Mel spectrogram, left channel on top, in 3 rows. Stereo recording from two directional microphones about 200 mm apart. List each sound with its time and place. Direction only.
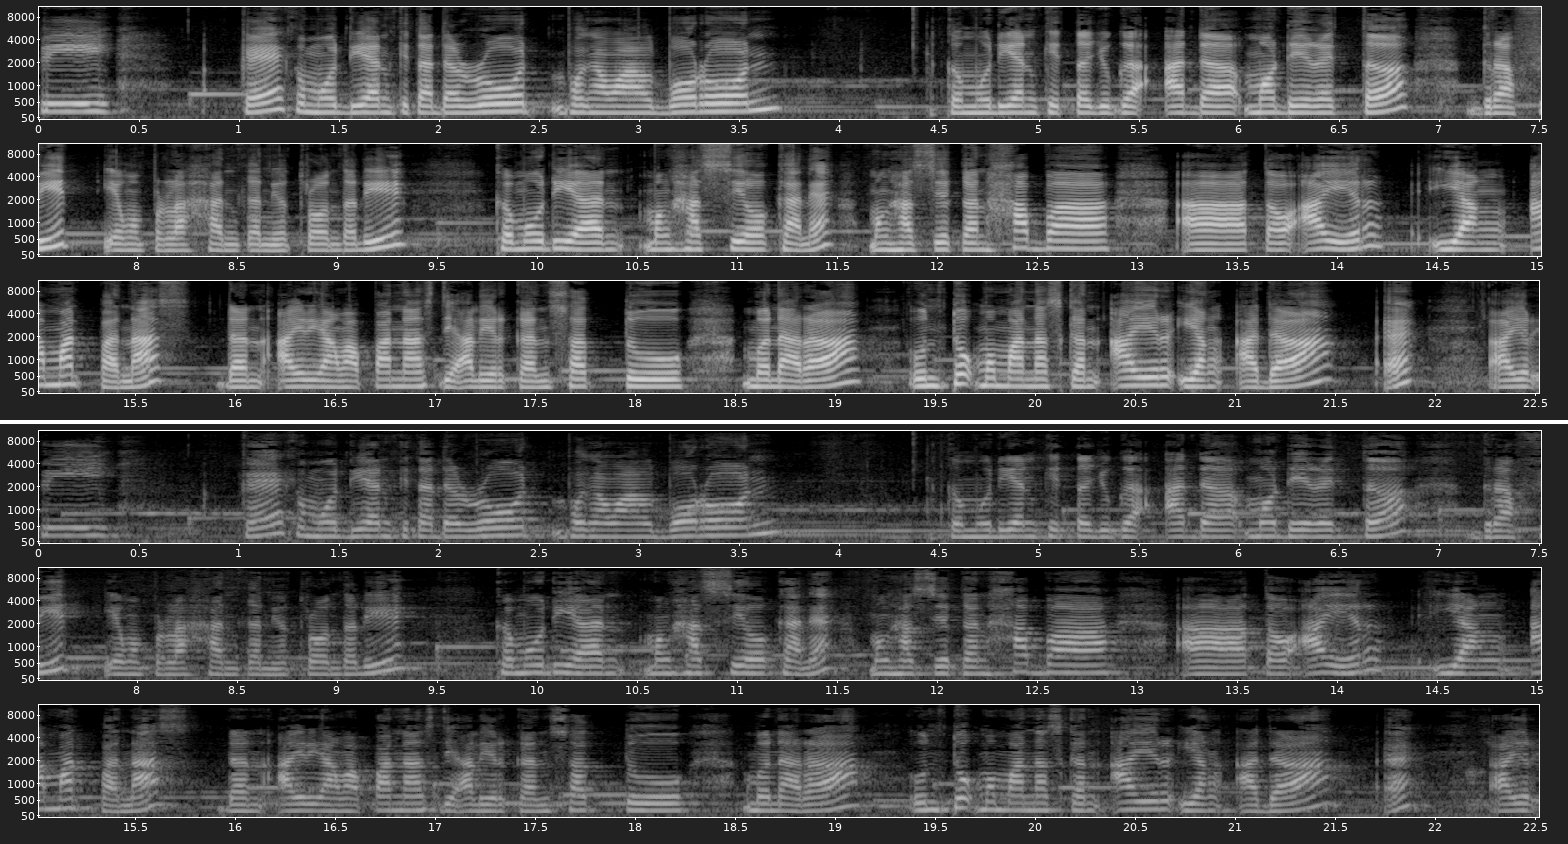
0.0 s music: 45° left (ahead or behind)
1.0 s a woman's voice: 45° left (ahead or behind)
11.2 s a woman's voice: 55° left (ahead or behind)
